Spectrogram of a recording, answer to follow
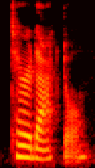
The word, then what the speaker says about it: pterodactyl: Dinosaurs are creatures that have names like Tyrannosaurus, Stegosaurus, Brontosaurus, and Pterodactyl. The last one is really hard to spell because the P at the beginning is silent.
